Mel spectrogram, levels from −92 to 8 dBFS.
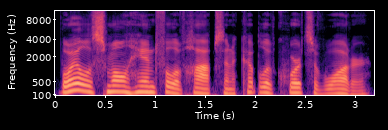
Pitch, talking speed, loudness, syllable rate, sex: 150 Hz, 245 wpm, -18 LUFS, 5.2 syllables/s, male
